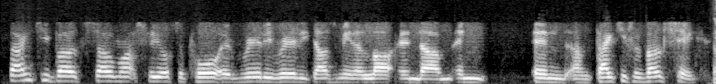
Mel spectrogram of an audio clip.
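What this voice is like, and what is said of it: London-sounding English accent. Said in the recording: “He sounds like you're from London.”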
